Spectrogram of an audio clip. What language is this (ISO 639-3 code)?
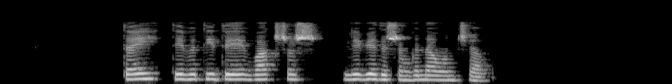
chm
